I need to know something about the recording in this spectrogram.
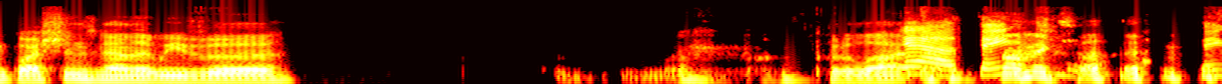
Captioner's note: chuckles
